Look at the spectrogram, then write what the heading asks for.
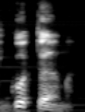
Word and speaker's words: Gautama: Escreve-se Gautama, mas pronuncia-se Gotama.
